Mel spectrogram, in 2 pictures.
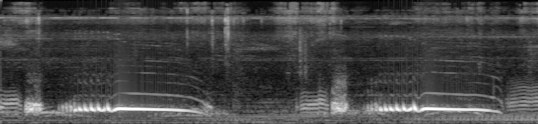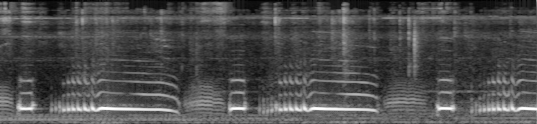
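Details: White Barbary dove, described as a champion singer and used as a training and lure recording for wild doves. It gives repeated coos: a short buzzy pulsed note, then a long low drawn-out tone that falls away at the end, roughly every two seconds, over a low steady hum.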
